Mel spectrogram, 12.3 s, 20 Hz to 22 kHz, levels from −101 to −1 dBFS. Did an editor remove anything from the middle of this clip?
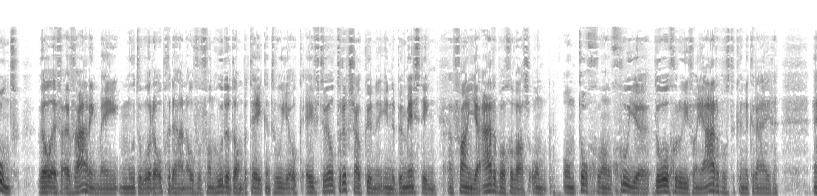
no; 0 cuts

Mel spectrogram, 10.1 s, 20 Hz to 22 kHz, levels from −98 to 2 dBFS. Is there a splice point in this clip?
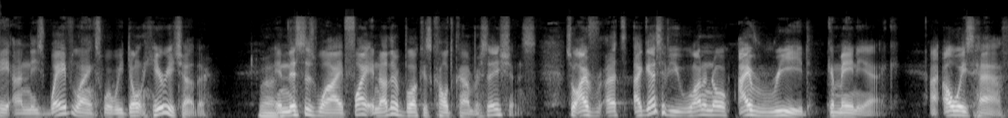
yes; 4 cuts; at 3.4 s, 4.5 s, 7.3 s, 8.3 s

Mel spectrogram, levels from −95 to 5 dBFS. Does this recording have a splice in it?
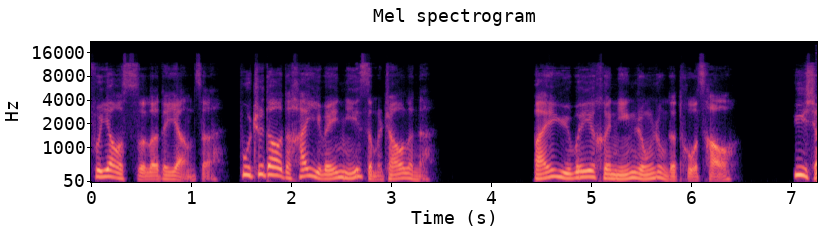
yes; 1 cut; at 1.4 s

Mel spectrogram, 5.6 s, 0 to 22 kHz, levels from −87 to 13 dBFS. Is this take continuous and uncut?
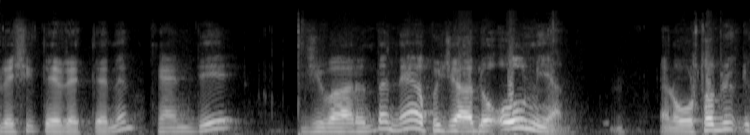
no; 2 cuts; at 1.1 s, 3.6 s

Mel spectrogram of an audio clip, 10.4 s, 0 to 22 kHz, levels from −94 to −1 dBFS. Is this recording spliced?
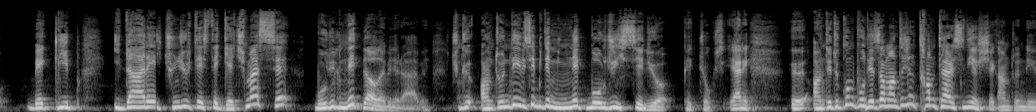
yes; 4 cuts; at 1.6 s, 3.0 s, 3.6 s, 8.7 s

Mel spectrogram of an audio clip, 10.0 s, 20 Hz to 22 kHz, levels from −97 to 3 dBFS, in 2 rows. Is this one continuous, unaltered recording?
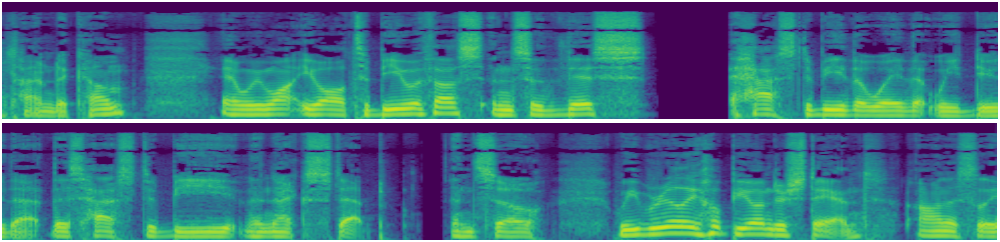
yes; 0 cuts

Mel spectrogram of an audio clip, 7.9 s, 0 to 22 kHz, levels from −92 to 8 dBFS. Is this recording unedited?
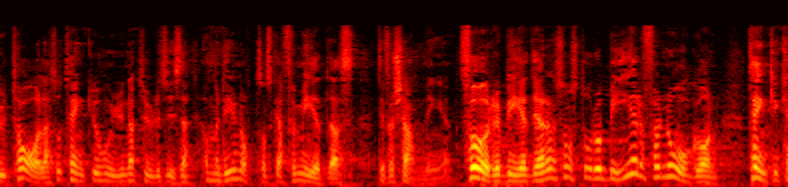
no; 1 cut; at 4.6 s

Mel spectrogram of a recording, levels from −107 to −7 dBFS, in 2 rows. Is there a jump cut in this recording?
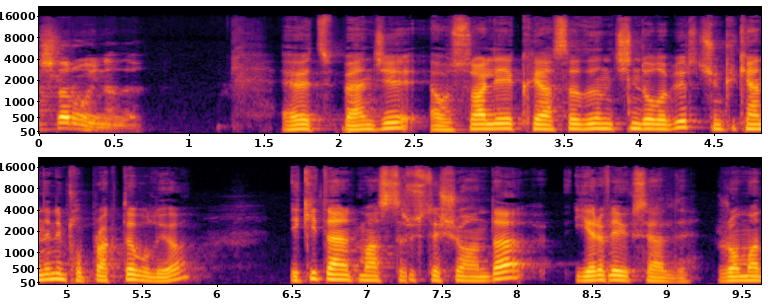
yes; 6 cuts; at 2.6 s, 4.6 s, 5.0 s, 6.9 s, 7.3 s, 8.6 s

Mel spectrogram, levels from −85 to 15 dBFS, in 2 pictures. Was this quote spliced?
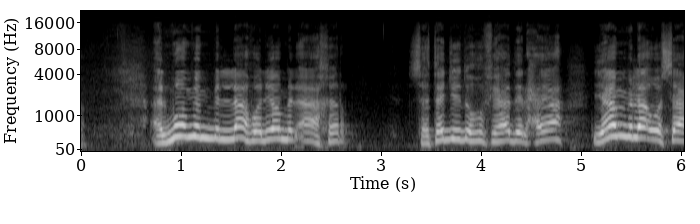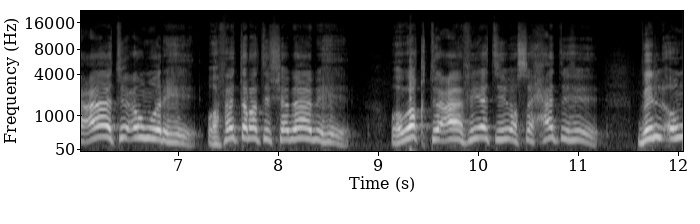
yes; 1 cut; at 7.2 s

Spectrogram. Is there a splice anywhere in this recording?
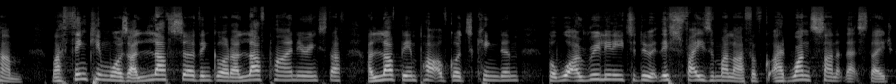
no; 0 cuts

